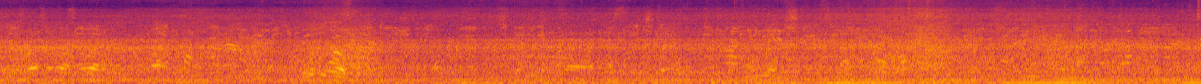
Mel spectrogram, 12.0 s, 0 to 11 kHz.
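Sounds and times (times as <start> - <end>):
road noise: 0.0 - 12.0
vehicle engine hum: 0.0 - 12.0
vehicles passing: 0.0 - 12.0.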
